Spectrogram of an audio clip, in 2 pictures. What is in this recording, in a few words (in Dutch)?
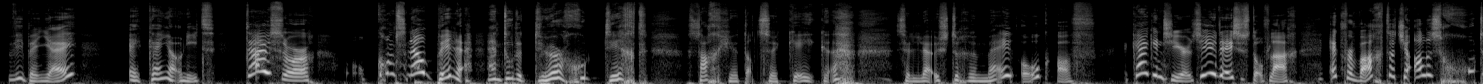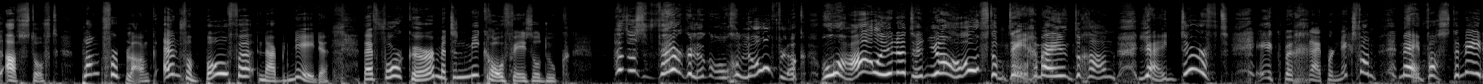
Oudere vrouw Achterdochtige dwingend boos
